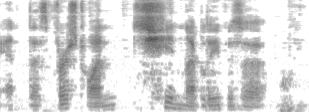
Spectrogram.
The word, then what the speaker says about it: 沁: and this first one, Chin, I believe, is a name of a river, if I'm not mistaken. EP for that one. Don't know of it in any words. Soak, yeah, pronounced chin, fourth tone.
